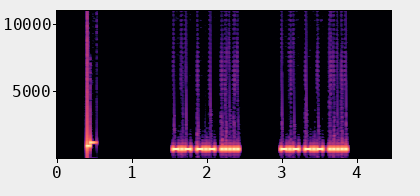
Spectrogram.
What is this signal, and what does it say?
Morse code, heard as a keyed tone, about 46 wpm, 700 Hz. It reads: KK5 KK5
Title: USA Call Sign Prefixes - Repeated 2x - 45wpm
